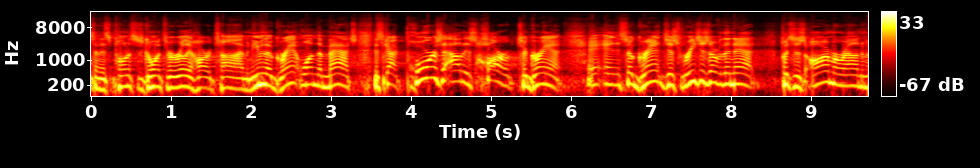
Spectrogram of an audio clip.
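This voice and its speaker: A middle-aged man preaches a sermon in a slightly raised register with a gravelly edge to his voice. He tells stories with animated energy and repeats key lines for emphasis. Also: high-pitched. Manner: animated storytelling with emphatic repetition. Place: church service.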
